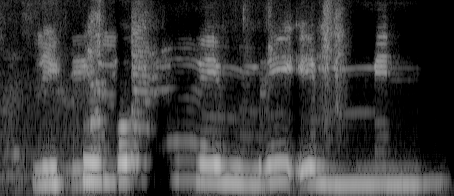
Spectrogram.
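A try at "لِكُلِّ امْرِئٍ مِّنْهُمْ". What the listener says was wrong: Panjang sikit, jangan laju sangat dekat idgham tu. Kita nak praktis bacaan, kalau tak jelas dengung. Likul lim ri'im minhum. Okey, jangan kedekut dengung.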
